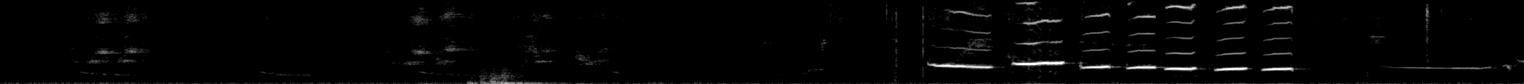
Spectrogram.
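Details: Female white-rumped shama calling to a male. After near silence and a brief dull thump, a run of six loud pure whistles comes, each slightly lower than the one before, at a quick, even pace. A faint short whistle follows.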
